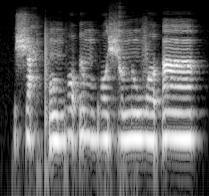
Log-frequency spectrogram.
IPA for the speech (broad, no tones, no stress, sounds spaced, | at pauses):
ʃ ɘ ħ pʼ õ b ɔ ʔ ɘ m b ɔ ɕ o n ũ v ʌ ʔ ã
